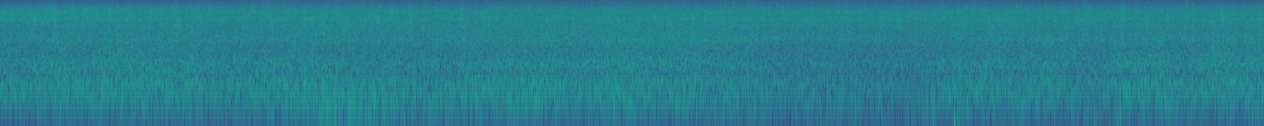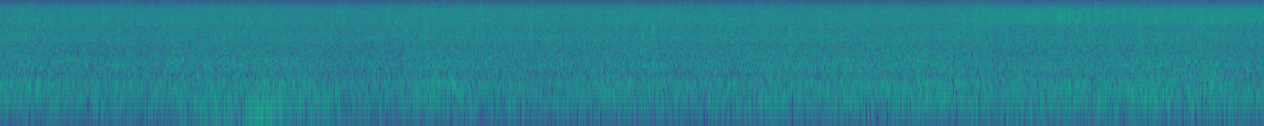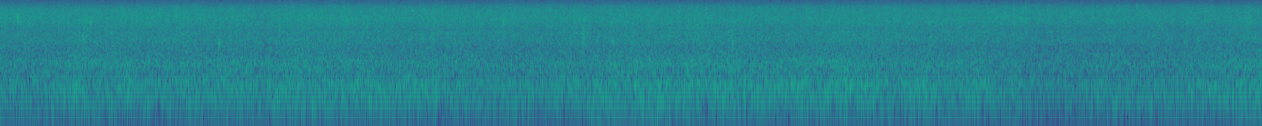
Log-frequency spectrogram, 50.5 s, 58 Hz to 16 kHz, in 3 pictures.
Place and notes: Kendale Lakes, FL, USA - Severe Rainstorm passing
School yard
Passing Rainstorm- classified as Severe storm with wind gusts of 50 knts.
Recording made under shelter as storm passes and winds are decreasing.
Note wind gusts
15 June 2014, ~15:00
